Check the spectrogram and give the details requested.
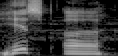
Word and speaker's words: histamine: See, now when you keep it together, because how do they pronounce it? Histamine.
